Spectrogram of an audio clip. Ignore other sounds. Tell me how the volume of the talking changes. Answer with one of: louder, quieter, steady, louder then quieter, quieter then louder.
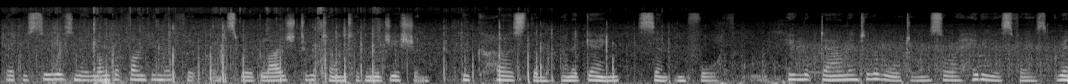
steady.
